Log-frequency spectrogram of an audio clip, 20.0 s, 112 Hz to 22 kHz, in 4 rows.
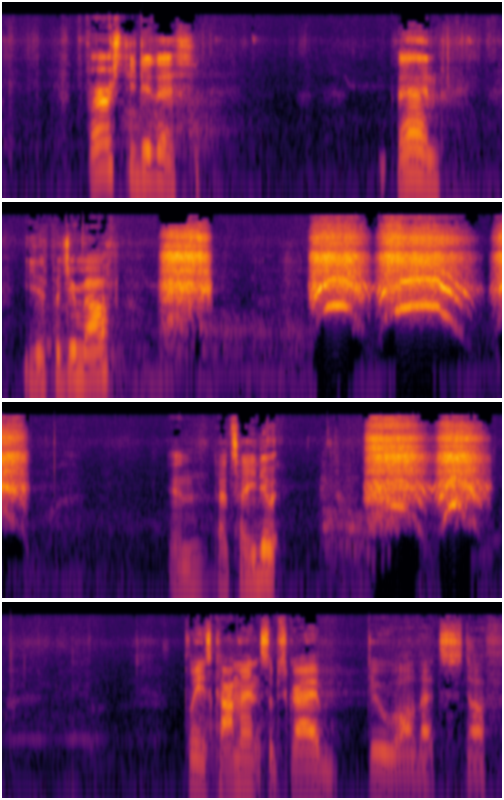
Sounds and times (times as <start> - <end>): Outside, rural or natural: 0.0 - 20.0.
